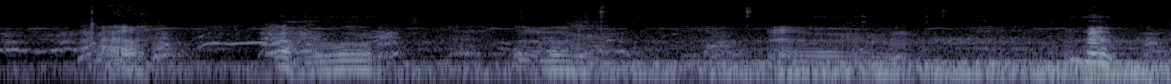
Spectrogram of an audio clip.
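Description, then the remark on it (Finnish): Sled dogs bark and whimper in a string of short, excited yips and whines while struggling to pull the sled, over a constant low rumbling background. “Annakin sä järjes heilua, eivät koirat jaksa meitä kiskoa, vastaan jarrutetaan.”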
